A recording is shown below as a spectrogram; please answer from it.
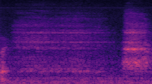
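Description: A soft, steady breath, a long intake of air between spoken phrases, with a woman's speech starting again near the end.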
